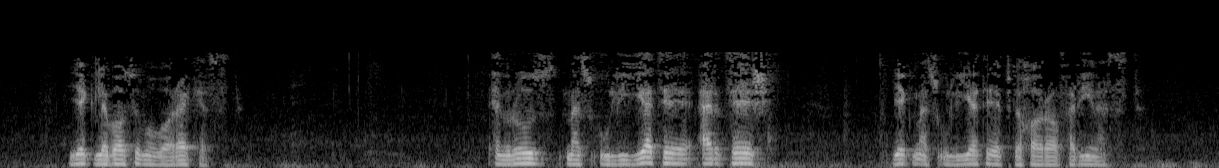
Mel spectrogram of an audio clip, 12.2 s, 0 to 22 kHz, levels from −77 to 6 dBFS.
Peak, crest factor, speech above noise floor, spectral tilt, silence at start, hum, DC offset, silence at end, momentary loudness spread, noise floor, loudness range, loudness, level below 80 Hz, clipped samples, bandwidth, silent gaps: -4 dBFS; 20 dB; 30 dB; -6 dB/octave; 0.7 s; none; under 0.1%; 0.2 s; 15 LU; -52 dBFS; 7 LU; -23 LUFS; -48 dBFS; under 0.1%; 6.4 kHz; none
